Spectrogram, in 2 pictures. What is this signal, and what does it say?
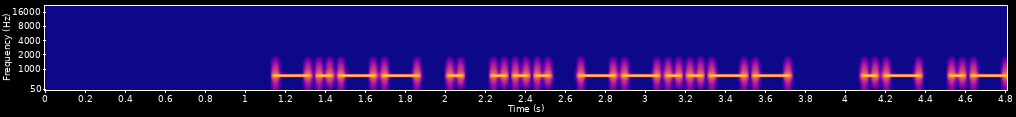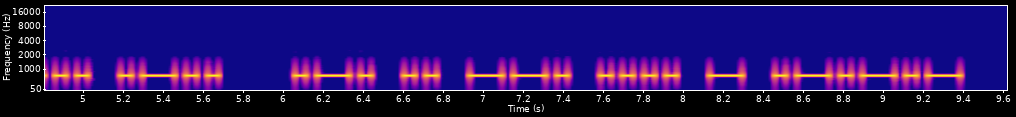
Morse code, heard as a keyed tone, about 22 wpm, 700 Hz. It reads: YES, ALL RIGHT.
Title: Sentences from Top 500 Words 22wpm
